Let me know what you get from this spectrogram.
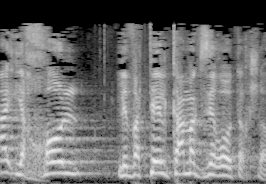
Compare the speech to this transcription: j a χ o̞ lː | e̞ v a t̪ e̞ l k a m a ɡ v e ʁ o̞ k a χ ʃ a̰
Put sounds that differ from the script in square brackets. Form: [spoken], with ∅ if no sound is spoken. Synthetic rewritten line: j a χ o̞ lː | e̞ v a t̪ e̞ l k a m a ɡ [z] e ʁ o̞ [t] a χ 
